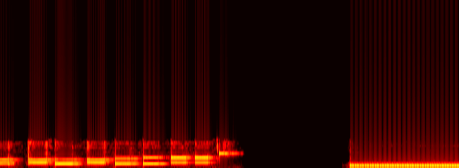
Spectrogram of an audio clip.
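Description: Touch-tone keys beep in a quick series as a telephone number is dialled to call a listener. A short silence follows, then a steady, even line tone that holds to the end.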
